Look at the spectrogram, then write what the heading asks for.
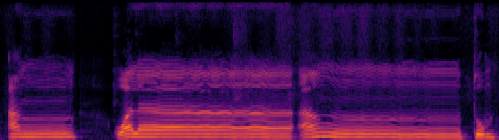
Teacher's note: ওয়ালা, হামজা নুন জবর আন, অনেকেই আন উচ্চারণ করে ফেলে, বলতে হবে আং, নাকের ভিতর নিতে হবে আং।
